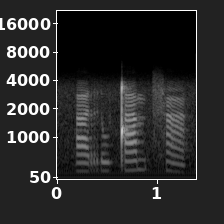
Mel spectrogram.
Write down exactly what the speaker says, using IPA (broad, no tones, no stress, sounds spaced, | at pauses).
a r ɾ u ǃ a m t͡sʰ ã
